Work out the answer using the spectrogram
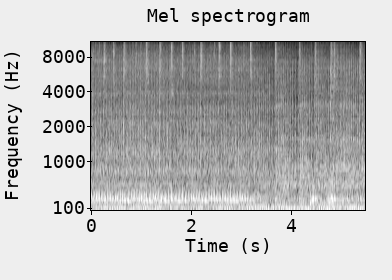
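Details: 2017 XT two-stroke, jetting 38/162/NECW3, at 150 ft elevation and about 60°F: at steady throttle sharp irregular high pops break up the note; misfire or stutter with surging and sometimes a faint cylinder knock when riding.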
